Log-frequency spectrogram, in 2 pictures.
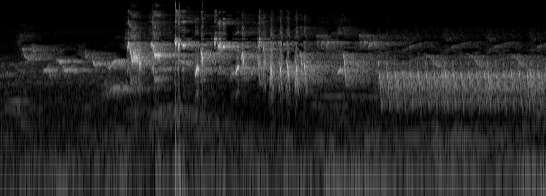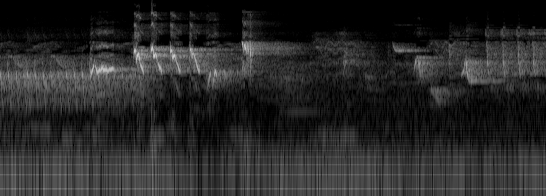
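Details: Songbird singing gacor (nonstop) right after being released, varied high chirps, buzzy trills and a long steady rasping note, with rapid clicking bursts.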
